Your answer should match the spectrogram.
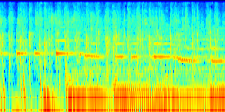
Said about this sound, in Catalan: No deixin d'aplaudir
